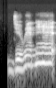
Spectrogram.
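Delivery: dry, self-congratulating, sarcastic little cheer. Retelling own weekly routine of filling the pill case: imitating own sarcastic routine. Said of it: "this whole little sarcastic thing".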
